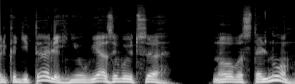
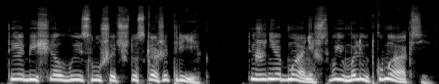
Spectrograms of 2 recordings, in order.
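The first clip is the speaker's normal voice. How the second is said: put-on pleading baby talk; 10 semitones higher, 3 dB louder than usual. A narrator's reading. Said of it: "умоляющим выражением лица".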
